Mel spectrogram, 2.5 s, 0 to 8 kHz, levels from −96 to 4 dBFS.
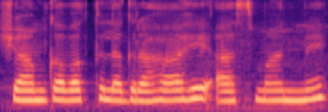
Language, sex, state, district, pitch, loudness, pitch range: Hindi, female, Madhya Pradesh, Bhopal, 225 Hz, -13 LUFS, 220-235 Hz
